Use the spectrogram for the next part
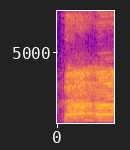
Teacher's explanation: یہاں پر الف مدہ ہو رہا ہے, اس کو ایک الف اتنا لمبا کریں گے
